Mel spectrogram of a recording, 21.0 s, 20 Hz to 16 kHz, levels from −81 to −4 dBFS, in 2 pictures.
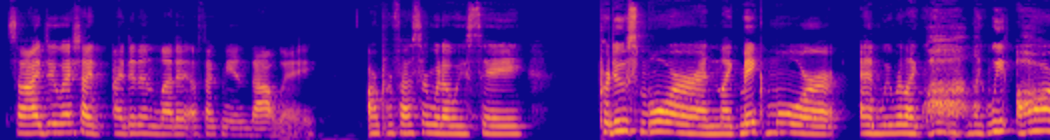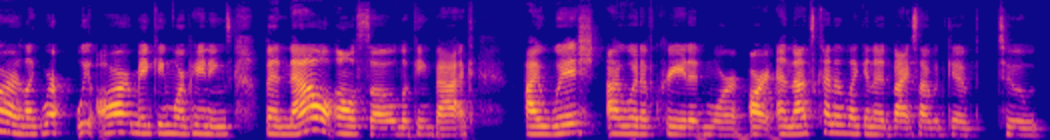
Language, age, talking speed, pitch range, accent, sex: English, 10-29, 185 wpm, 185-215 Hz, American, female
